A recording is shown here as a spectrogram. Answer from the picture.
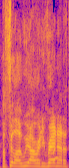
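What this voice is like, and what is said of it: Very fast speech. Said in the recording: “Why am I talking so fast?”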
